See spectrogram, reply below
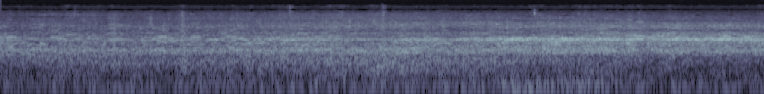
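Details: A huge flock of Snow Geese at Limestone Bay in north Alabama, recorded on an iPhone: a dense, continuous roar of overlapping honking calls with no single voice standing out, steady throughout, over a low rumbling background.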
